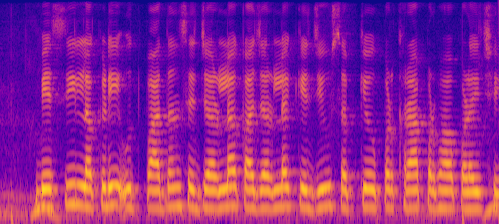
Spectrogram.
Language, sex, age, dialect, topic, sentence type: Magahi, male, 18-24, Western, agriculture, statement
